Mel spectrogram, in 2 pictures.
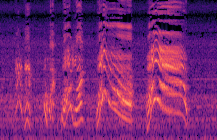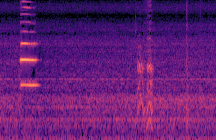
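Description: Yellow-headed Amazon parrot calling: a quick run of squawky calls that swoop up and down in pitch, then a short, loud whistle held on one pitch about halfway through. One brief, faint call comes near the end.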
